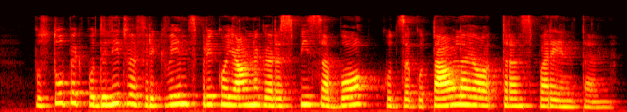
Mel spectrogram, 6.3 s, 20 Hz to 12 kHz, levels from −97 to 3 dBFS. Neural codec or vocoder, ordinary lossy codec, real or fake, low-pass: none; none; real; 7.2 kHz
